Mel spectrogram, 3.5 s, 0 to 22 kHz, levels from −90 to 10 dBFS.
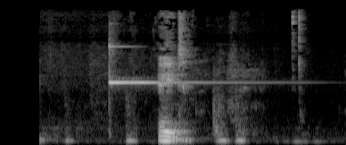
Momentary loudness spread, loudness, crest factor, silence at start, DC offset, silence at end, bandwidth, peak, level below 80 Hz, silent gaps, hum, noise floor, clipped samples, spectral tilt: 19 LU; -21 LUFS; 22 dB; 0.65 s; under 0.1%; 0.45 s; 16.5 kHz; -4 dBFS; -62 dBFS; none; none; -51 dBFS; under 0.1%; -4 dB/octave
